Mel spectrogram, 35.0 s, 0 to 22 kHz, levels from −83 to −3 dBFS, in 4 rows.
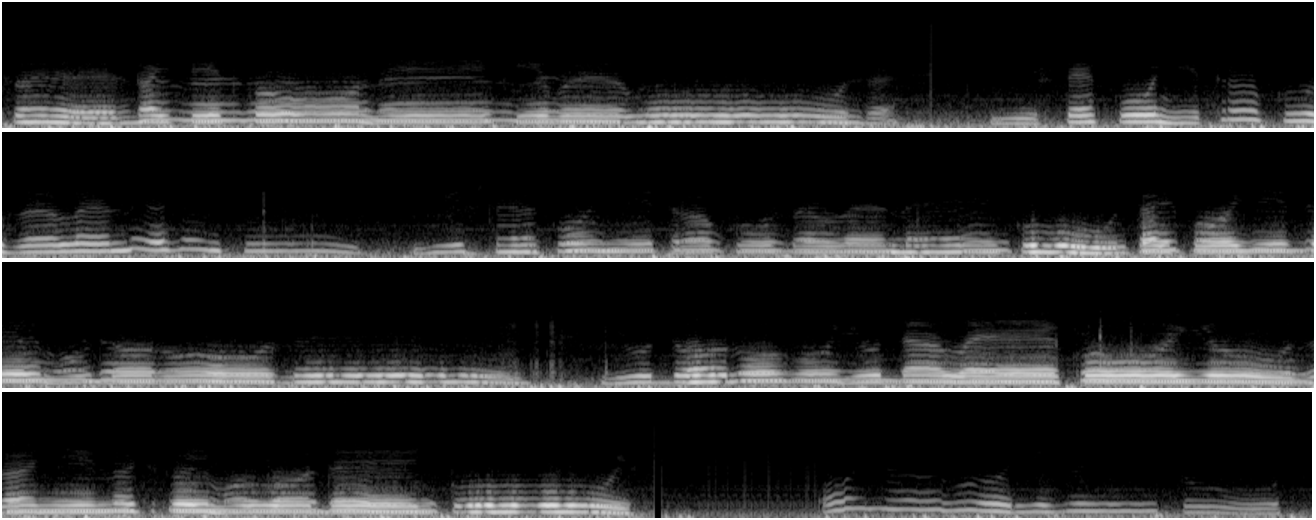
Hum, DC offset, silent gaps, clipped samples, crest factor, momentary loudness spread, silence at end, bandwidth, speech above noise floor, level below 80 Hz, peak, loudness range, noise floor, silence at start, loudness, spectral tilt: none; under 0.1%; none; under 0.1%; 16 dB; 15 LU; 0.05 s; 2.4 kHz; 24 dB; -36 dBFS; -8 dBFS; 10 LU; -48 dBFS; 0 s; -25 LUFS; -13 dB/octave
